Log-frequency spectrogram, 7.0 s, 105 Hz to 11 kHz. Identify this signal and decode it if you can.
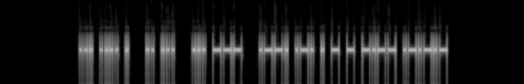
Morse code, heard as a keyed tone, about 34 wpm, 700 Hz. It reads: SHE IS SO PRETTY.
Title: Sentences from Top 1000 Words 35wpm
